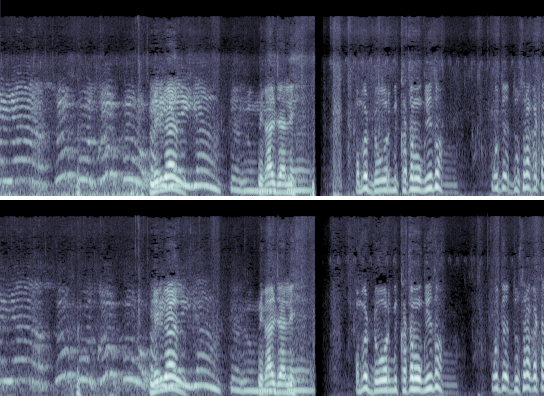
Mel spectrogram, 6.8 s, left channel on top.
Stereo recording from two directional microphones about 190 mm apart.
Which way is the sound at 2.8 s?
15° left (ahead or behind).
